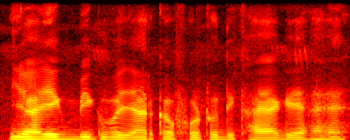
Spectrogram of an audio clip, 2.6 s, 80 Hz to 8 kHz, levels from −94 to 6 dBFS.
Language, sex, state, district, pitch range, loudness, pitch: Hindi, male, Jharkhand, Deoghar, 130-140 Hz, -21 LUFS, 135 Hz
